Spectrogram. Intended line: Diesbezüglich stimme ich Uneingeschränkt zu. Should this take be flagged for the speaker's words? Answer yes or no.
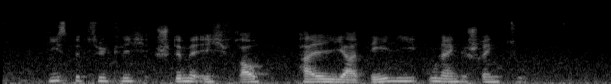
yes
